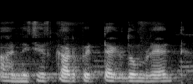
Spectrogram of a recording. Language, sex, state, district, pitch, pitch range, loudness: Bengali, male, Tripura, West Tripura, 160 Hz, 155-165 Hz, -20 LUFS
